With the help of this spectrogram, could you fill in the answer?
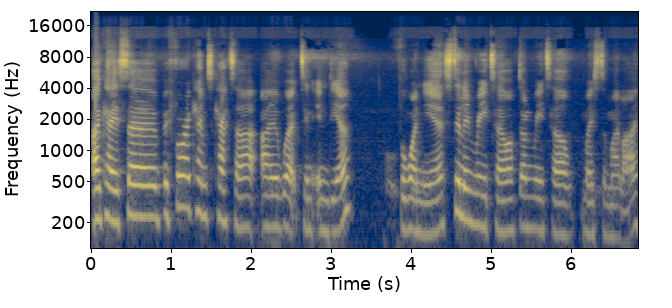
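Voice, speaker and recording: With a British accent, a woman speaks at a moderate pace and a medium pitch, her intonation lively. The sound is dry and close, with no echo. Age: 40s. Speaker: retail manager. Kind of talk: interview.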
